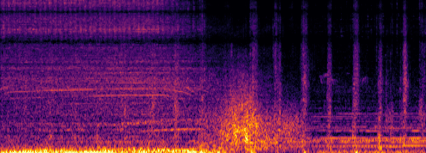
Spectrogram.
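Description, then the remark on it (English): A car engine idles with a low, steady rumble as the car backs out of a driveway, then a brief rushing swell rises midway before the motor settles, joined by scattered light clicks and taps. “was pulling out, backing up down the path. She stuck her head out the window and slammed on the brakes when she saw us.”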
